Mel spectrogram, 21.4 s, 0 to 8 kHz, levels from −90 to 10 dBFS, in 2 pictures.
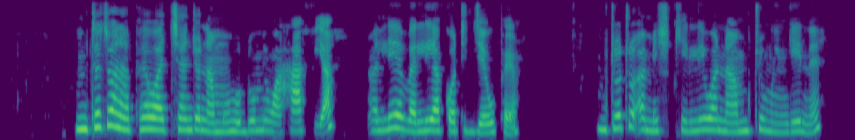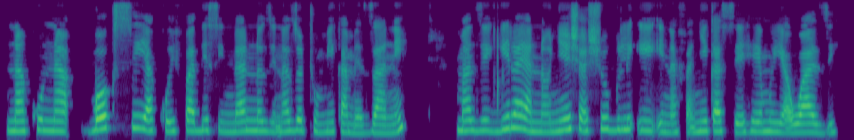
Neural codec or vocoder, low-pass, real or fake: none; 7.2 kHz; real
